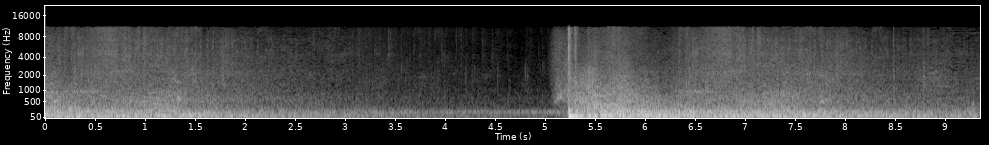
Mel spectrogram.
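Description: The Incendio fire spell is cast in Hogwarts Legacy, with a sudden sharp burst that flares into a loud, sustained crackling roar after a quieter, dimmer stretch.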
